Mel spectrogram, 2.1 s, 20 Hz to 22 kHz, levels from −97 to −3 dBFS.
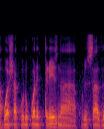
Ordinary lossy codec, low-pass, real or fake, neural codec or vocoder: none; 7.2 kHz; real; none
